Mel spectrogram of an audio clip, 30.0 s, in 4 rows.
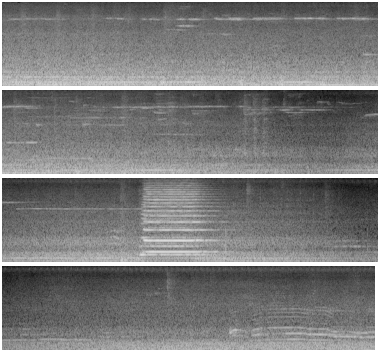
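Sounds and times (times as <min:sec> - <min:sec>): train coaches rumbling past: 0:00.0 - 0:30.0
thin wheel squeals: 0:01.9 - 0:17.8
diesel locomotive horn: 0:17.2 - 0:19.7.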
